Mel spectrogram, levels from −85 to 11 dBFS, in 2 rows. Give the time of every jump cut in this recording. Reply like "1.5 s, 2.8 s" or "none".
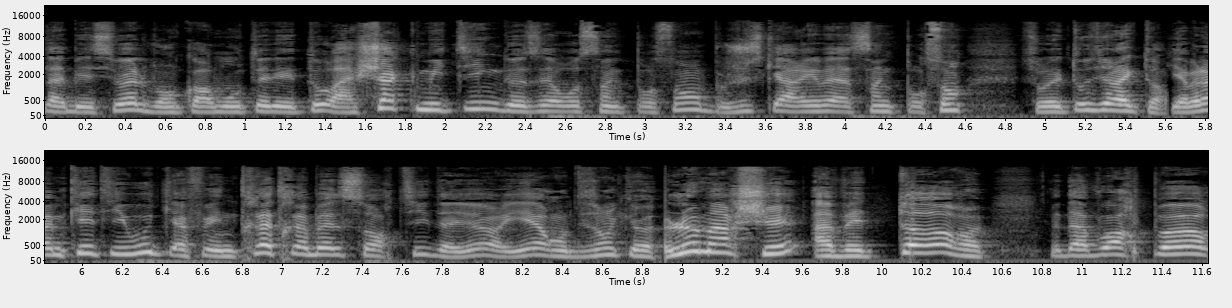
5.6 s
